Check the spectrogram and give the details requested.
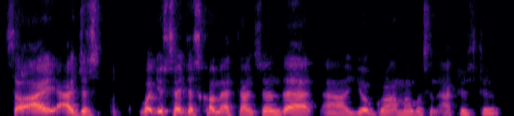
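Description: A middle-aged man interviews a guest over a video call, his voice a touch higher than most men's. He asks long, measured questions. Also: darkish tone. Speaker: entertainment journalist, interviewer.

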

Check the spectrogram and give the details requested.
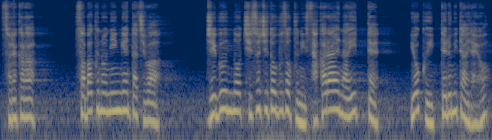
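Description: A woman voicing a calm, clever young male scholar in an anime game, composed and articulate as he explains things. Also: medium pitch, moderate pace, breathy edge, in a large hall, close to an everyday voice. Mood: calm, informative.

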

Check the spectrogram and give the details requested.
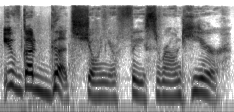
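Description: A woman's voice: mid-range voice, lively intonation, normal speed, lightly acted. A woman voicing a cocky young demon prince with a brash, blunt manner in a video game cutscene. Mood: cocky, defiant.

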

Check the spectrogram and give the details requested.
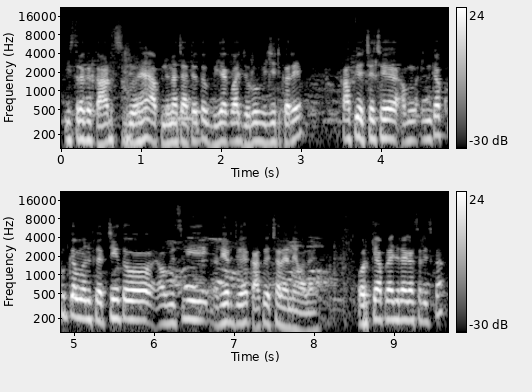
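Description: A man hosts a shop-tour vlog in a market card shop. He talks quickly in a slightly raised voice. He keeps praising the goods and repeating prices for his viewers. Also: a little high, fairly even intonation, a crowd in the background. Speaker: market vlogger.

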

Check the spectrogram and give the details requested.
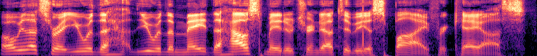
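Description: A man's voice: mid-range voice, lively intonation, fast, a bit bright, no room sound, clean studio sound. A man hosting a podcast interview, asking eager questions packed with facts. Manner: eager, fact-filled questions. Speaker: podcast host. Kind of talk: interview chat.

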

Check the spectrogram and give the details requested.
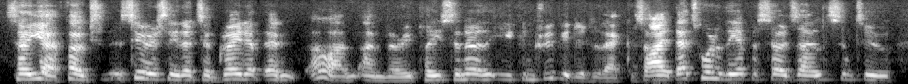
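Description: Middle-aged man, genial host, slightly higher voice, dull lo-fi video call audio. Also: fast. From Australia. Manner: genial and wordy, wraps up with thanks. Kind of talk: hosting an online talk. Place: home study with bookshelves.

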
